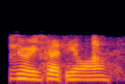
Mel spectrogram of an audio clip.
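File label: FIRE Operations, p25; FIRE OPS 2; wake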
